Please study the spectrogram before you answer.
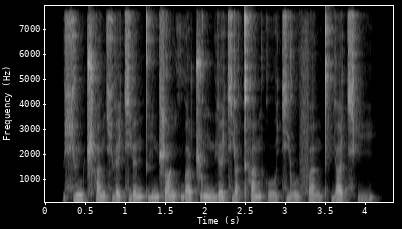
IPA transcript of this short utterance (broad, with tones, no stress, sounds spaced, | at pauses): ɕ y˥ n ʈ͡ʂʰ a˨˩ n ɕ ɥ ɛ˥˧ t͡ɕ j ɛ˥˩ n t̪ i˧˥ n ʂ ɑ˥ ŋ x w ä˧˥ ʈ͡ʂ ʊ˥ ŋ n̪ j ɛ˥˩ t͡ɕ j ä˩ kʰ a˥˩ n k o˨˩ ʊ̯ t͡ɕ j o˥˩ ʊ̯ f a˧˥ n t̪ʰ j ä˥ t͡ɕʰ i˧˥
